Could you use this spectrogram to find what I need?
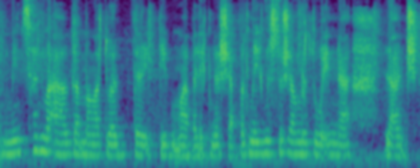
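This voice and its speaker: A woman with a fairly low pitch speaks fairly slowly in a flat monotone. Room echo and background noise are both audible. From Philippines. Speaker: family vlogger. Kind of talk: casual vlog talk. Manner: casual, conversational.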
